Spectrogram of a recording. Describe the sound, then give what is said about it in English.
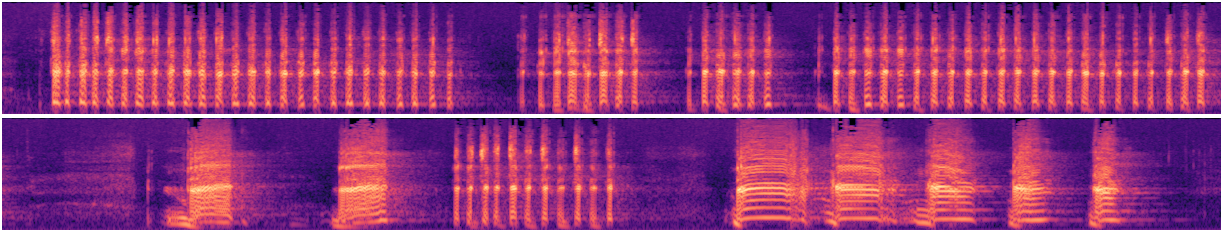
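Feeding chatter blown on a duck call, imitating feeding ducks: long bursts of rapid, buzzy clucking, then a handful of loud, nasal quacks in quick succession, with no other sounds. “And then all the time you're sitting by this rest area or this refuge, you'll hear this chatter going on that ducks are feeding.”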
